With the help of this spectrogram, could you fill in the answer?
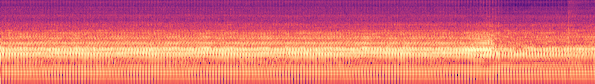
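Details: Petrol power washer that previously would not run off choke, after repair with water flowing and new lance; steady even buzz with no surging or stalling, settling slightly lower, running cleanly with choke off.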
